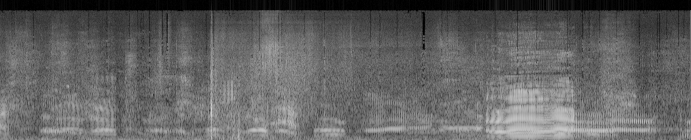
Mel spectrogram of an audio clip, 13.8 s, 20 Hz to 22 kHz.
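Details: Steller sea lions stirring at their haulout, 24 September 2018, heard on a live camera: a chorus of gruff, guttural belching roars, short and repeated, building to a long loud bellow near the end.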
